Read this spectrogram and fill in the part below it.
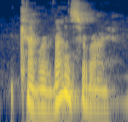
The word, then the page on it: caravanserai: British English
